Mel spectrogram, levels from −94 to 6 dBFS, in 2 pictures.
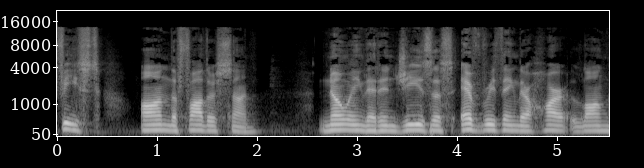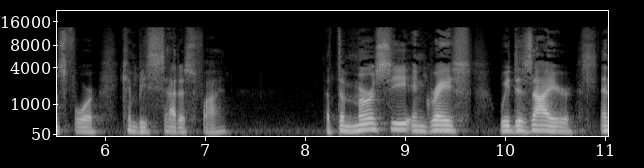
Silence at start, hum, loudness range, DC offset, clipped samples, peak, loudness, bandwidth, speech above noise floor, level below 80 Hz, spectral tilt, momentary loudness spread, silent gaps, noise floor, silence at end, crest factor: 0 s; none; 7 LU; under 0.1%; under 0.1%; -6 dBFS; -25 LUFS; 13.5 kHz; 42 dB; -64 dBFS; -5.5 dB/octave; 13 LU; none; -67 dBFS; 0 s; 20 dB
